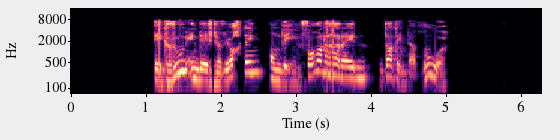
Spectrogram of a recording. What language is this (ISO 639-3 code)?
fry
